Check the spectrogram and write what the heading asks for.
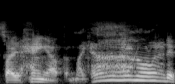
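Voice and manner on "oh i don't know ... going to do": very high, put-on flustered, panicky voice. Retelling a failed calling-card call, acting out own panic. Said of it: "So I'm like kind of panicky".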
